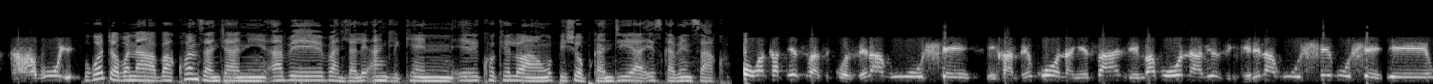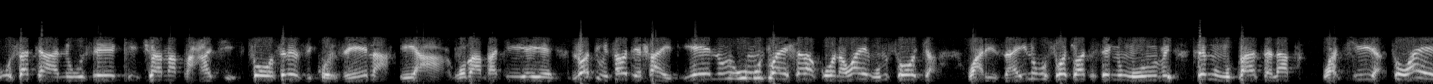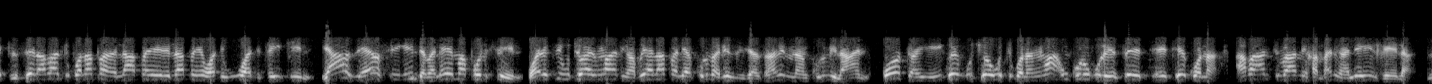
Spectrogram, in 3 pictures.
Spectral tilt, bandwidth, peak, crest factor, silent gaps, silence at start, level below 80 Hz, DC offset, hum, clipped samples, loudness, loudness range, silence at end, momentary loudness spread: -6 dB/octave; 8.4 kHz; -2 dBFS; 16 dB; none; 0.1 s; -52 dBFS; under 0.1%; none; under 0.1%; -17 LUFS; 1 LU; 0 s; 5 LU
